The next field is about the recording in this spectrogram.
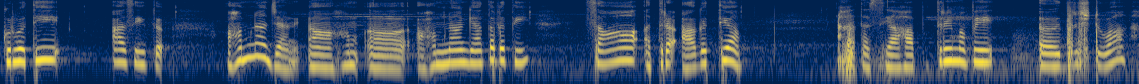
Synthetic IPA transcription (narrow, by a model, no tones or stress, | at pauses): kuɾʋɐt̪i | aːsiːt̪ | ɐɦɐmnaːd͡ʒaːnḭɦɐɐɦɐmnaːɡɲʲaːt̪ɐpɐt̪i | saːɦʔɐt̪ɾɐʔaːɡɐt̪ja | t̪ɐsjaːɦɐput̪ɾiːmɐpi | d̪ɾɪʂʈuʋaː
